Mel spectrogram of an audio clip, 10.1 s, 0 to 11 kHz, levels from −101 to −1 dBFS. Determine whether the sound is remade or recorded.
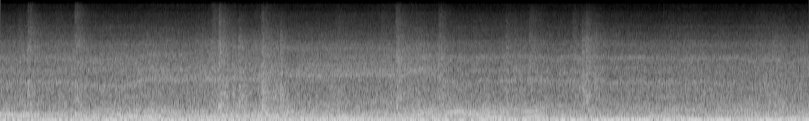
recorded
